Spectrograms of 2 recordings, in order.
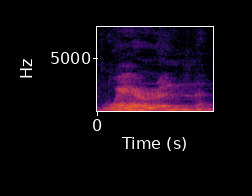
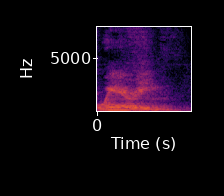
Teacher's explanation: it is common in Irish English especially, but it happens in other dialects, to change that ing to an n.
